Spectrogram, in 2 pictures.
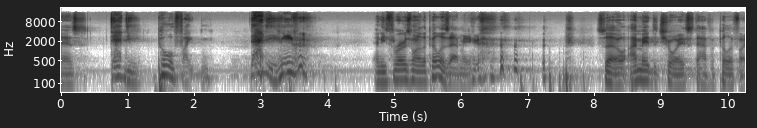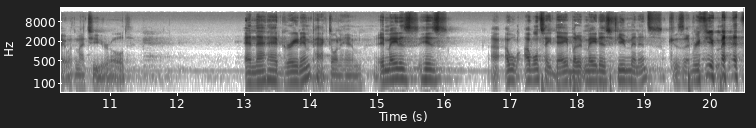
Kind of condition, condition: setting, large echoing room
